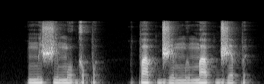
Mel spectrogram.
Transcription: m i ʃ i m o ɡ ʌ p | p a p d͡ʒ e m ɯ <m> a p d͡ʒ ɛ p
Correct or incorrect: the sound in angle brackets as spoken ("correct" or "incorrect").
correct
